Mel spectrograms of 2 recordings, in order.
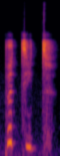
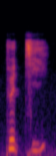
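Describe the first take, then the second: First: Petite with the final T hit hard, higher and louder; final T stressed. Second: Petit ending on the vowel, the T left silent. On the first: Teacher pushing the class to hear the final T in Petite. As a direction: punch the T at the end of Petite. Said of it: "I really want to hear you pronounce that final T". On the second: Teacher showing the class the silent T in Petit. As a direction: stop Petit before the T. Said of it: "we don't pronounce the T there". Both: Shown as a demonstration.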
